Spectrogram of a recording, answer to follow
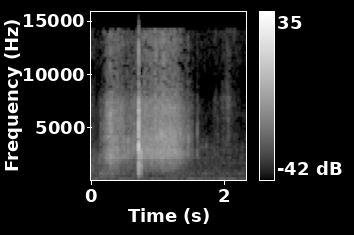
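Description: Paper seed packet rustling as it is tipped and shaken over an open hand to pour out seeds, with one sharp crackle a little under a second in.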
